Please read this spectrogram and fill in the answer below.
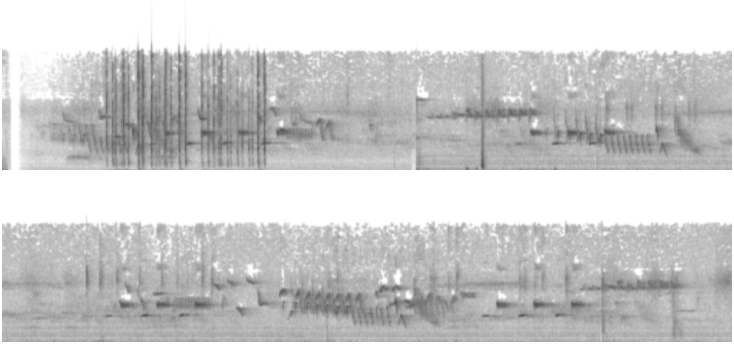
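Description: Small birds chirping and twittering repeatedly over a steady ambient background. A run of rapid clicks comes in the first four seconds, and a single sharp tap about seven seconds in.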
